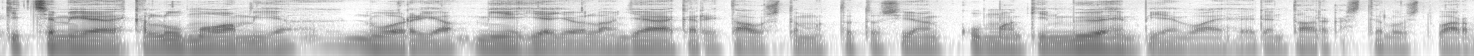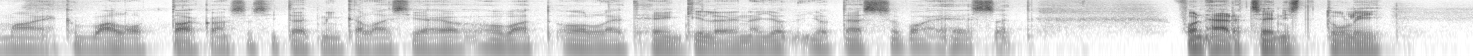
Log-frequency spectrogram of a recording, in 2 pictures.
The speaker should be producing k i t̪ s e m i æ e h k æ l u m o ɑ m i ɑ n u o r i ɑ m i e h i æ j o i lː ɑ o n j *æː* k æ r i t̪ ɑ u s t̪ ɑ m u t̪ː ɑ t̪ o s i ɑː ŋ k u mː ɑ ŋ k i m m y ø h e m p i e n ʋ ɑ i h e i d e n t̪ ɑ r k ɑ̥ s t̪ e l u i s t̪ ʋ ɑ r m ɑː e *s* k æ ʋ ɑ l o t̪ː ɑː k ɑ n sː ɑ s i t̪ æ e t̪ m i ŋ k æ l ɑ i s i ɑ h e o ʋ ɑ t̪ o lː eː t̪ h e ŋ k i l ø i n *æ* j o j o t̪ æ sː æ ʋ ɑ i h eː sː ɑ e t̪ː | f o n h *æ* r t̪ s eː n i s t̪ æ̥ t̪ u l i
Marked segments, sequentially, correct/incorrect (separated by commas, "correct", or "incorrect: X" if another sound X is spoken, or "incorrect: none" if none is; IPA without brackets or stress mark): correct, incorrect: h, correct, correct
